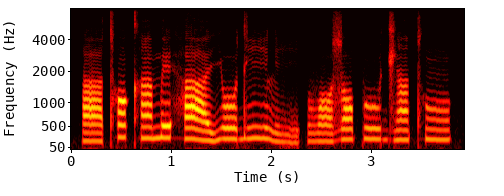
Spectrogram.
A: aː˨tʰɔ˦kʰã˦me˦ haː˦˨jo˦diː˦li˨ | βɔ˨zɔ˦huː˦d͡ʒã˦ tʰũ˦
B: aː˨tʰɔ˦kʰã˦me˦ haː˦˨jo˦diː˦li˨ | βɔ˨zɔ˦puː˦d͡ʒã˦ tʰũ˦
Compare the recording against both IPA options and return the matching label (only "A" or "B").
B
